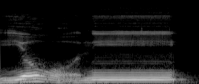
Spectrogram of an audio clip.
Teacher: غین موٹا ہے لیکن قلقلہ نہیں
